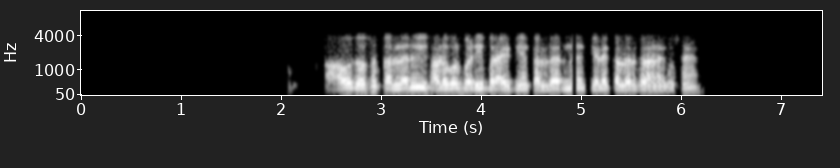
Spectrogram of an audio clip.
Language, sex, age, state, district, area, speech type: Dogri, male, 18-30, Jammu and Kashmir, Reasi, rural, conversation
